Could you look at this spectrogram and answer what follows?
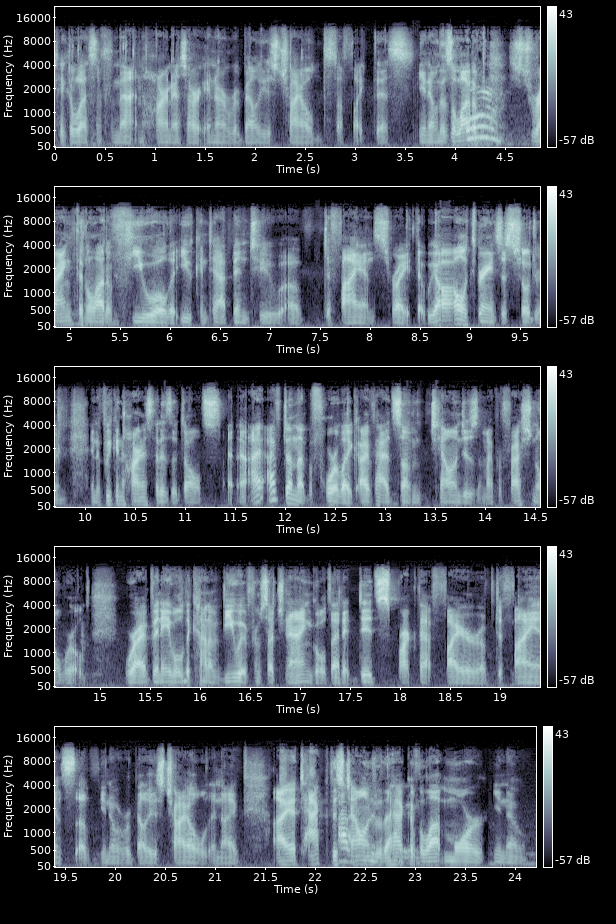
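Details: Adult male speaker; ordinary speech.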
